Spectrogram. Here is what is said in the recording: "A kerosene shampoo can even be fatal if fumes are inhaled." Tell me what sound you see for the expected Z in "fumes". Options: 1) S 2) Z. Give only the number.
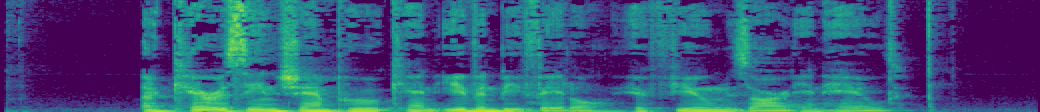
2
